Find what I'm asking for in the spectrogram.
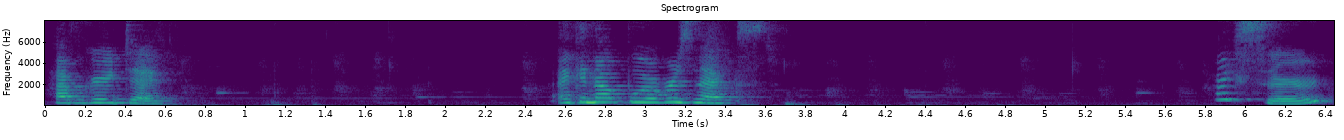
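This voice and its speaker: A woman's voice: very high-pitched, expressive, slow pace, soft background music, heavily acted, poor audio. A woman acting a chatty, awkward young store cashier in a stage monologue, bubbly and hesitant with nervous restarts. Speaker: student actor.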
